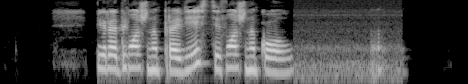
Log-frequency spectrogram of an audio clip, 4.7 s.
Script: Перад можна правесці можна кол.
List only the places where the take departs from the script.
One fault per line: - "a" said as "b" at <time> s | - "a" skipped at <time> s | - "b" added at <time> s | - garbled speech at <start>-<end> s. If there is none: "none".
none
